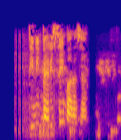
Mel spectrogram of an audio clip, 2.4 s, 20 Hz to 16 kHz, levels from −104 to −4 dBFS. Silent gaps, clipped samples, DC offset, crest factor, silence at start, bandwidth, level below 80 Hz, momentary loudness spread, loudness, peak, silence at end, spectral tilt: none; under 0.1%; under 0.1%; 20 dB; 0.55 s; 8.6 kHz; -74 dBFS; 18 LU; -20 LUFS; -4 dBFS; 0 s; 0.5 dB/octave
